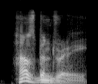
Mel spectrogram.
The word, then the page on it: husbandry: British English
